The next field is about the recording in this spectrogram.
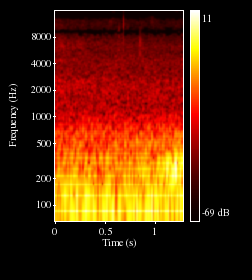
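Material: Nothing is struck.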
